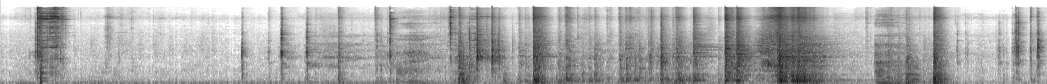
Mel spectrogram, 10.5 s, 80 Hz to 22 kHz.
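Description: An 8mm T-wrench tightens a nut on a washing machine spin motor, producing close, irregular metallic clicks, taps and rattles that grow busier midway.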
